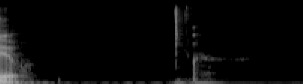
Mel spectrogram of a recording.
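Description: The end of a spoken word, then near silence broken by one short, sharp click a little over a second in.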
